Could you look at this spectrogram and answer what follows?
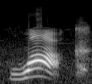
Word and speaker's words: walk: هذو زوج الكلمات talk walk بزاف الناس ينطقوهم بالال and that is wrong يا ليكيب. ال نحيوها خلاص نساوها. We say talk walk. I wanna talk. I wanna walk. الال ما نطقوهاش.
